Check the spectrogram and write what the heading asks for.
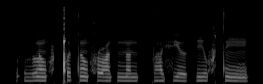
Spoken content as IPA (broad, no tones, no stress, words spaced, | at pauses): ʔṳlõxʷǃut õxʷʕõt nõnpːa̤fʲɯ | ixʷ tĩ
